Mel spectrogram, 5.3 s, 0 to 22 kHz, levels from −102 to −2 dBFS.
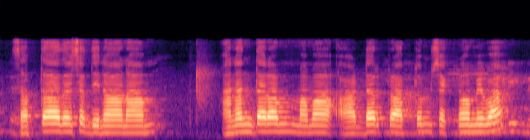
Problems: none marked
